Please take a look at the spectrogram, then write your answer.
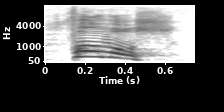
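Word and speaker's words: φόβος: que se que se que se pronuncia fobos y fobos en la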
